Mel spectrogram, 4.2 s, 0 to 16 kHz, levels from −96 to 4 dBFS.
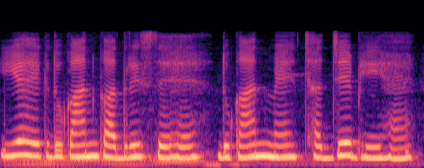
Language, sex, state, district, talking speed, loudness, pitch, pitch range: Hindi, female, Jharkhand, Garhwa, 155 wpm, -12 LUFS, 250 Hz, 245-265 Hz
